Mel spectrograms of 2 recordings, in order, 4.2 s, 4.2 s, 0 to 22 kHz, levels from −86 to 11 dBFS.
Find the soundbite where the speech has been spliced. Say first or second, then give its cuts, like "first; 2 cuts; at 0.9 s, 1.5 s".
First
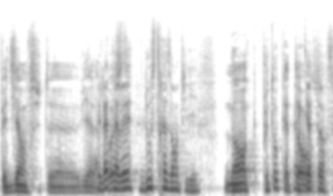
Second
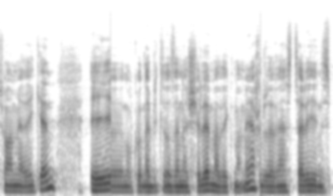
second; 2 cuts; at 1.4 s, 3.3 s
